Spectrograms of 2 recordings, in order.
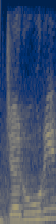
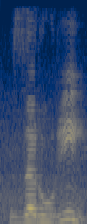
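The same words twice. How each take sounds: First: जरूरी said with a hard j, jaroori; wrong plain j. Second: ज़रूरी said with a buzzing z, zaroori; Urdu z sound. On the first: Teacher showing the wrong reading to children, hard j. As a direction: say जरूरी with the Hindi j at the start. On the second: Teacher correcting the reading for children, buzzing z. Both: Shown as a demonstration. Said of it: "इसे हम जरूरी नहीं पढ़ते".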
